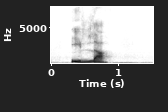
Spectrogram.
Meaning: 1. badly 2. poorly, not well 3. unpleasantly
- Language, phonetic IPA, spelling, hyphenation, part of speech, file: Swedish, [ˈɪlˌla], illa, il‧la, adverb, Sv-illa.ogg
